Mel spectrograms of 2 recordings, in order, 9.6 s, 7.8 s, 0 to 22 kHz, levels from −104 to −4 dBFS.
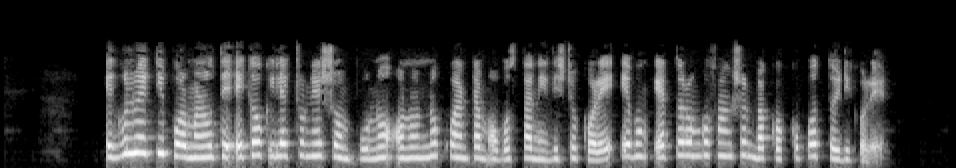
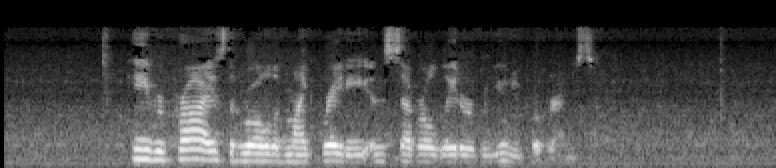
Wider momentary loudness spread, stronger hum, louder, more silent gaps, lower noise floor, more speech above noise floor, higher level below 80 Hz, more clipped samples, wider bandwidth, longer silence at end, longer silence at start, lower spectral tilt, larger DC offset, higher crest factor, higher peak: second, 8 LU vs 15 LU; neither; about the same, -17 LUFS vs -17 LUFS; neither; first, -80 dBFS vs -50 dBFS; first, 64 dB vs 34 dB; about the same, -62 dBFS vs -60 dBFS; neither; second, 7.4 kHz vs 11 kHz; second, 0.75 s vs 2.2 s; second, 1.05 s vs 1.3 s; about the same, -5 dB/octave vs -6 dB/octave; neither; about the same, 16 dB vs 16 dB; about the same, -2 dBFS vs -2 dBFS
